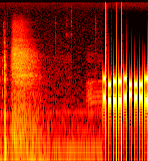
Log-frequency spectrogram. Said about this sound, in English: Slack has some very interesting ringtone noises. It sure does. That was really weird.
